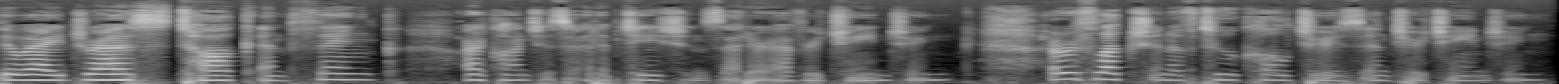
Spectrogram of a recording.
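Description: A woman's voice: on the high side, fairly even intonation, moderate pace, creaky, few pauses, noisy background. A woman in her twenties from Jordan, a native Arabic speaker with an American accent, performing spoken word poetry with rhythmic emphasis. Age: 20s. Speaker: poet reader.

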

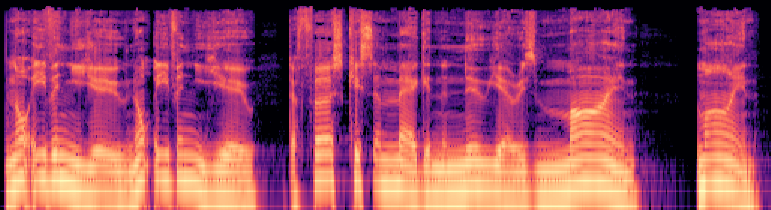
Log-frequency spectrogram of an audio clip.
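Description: A man's voice: mid-range voice, slow, warm tone, pitched above the performer's own voice, close to an everyday voice. A man voicing a generous, jolly young bridegroom with a hearty, boisterous manner.

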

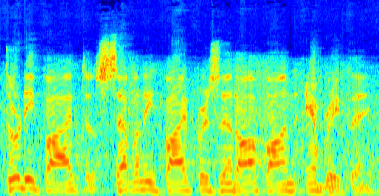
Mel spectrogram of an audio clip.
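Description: A man reading a 1970s radio commercial like a salesman reeling off bargains. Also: mid-range voice. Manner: brisk salesman listing bargains. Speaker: radio ad announcer. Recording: lo-fi radio broadcast with loud noise.

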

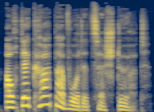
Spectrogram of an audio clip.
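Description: Animated woman explaining, close dry sound. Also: deep voice, a little slow, husky, no room sound. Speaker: expert guest, archaeologist. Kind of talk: explanatory podcast interview for young listeners.

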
